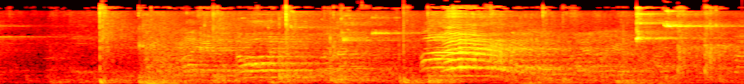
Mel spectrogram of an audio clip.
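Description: A volleyball is struck with a sharp slap in an echoing gym hall.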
